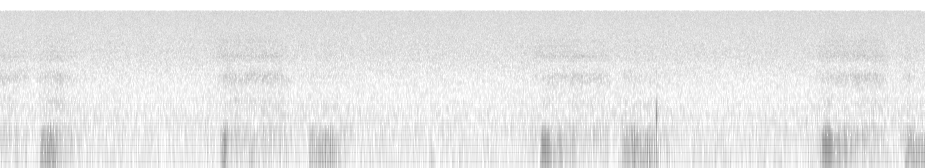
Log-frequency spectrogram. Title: Beagle snores lightly, and the world spins madly on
